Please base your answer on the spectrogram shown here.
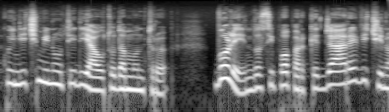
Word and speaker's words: Montreux: Giustamente Valentina mi corregge e non si dice Montreux, ma si dice Montreux, giusto? Montreux, Montreux. una fantastica pronuncia francese.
